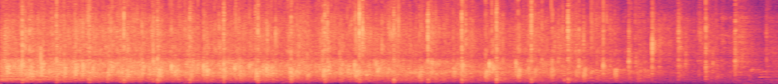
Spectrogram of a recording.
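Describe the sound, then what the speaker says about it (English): Dense applause from an audience honoring young volunteers who performed at a community event, steady and loud throughout before tapering slightly near the end. "Can we have a round of applause for the young volunteers,"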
